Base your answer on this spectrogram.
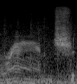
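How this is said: It is said with a nasal American vowel. The speaker calls it right. "American people will go, no, it's pronounced ranch"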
